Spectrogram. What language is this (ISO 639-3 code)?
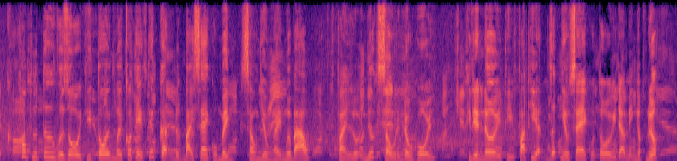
vie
